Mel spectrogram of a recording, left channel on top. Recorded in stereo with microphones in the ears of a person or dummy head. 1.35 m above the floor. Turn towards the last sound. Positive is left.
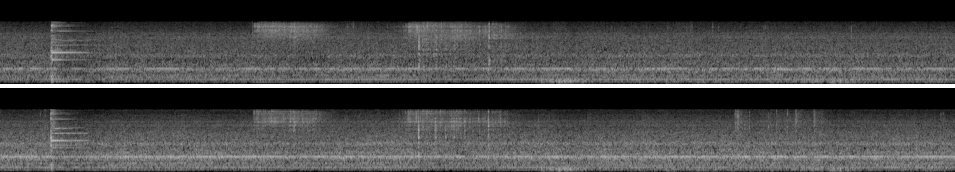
turn(degrees=-75)  # may be behind; listen again after turning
